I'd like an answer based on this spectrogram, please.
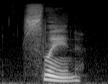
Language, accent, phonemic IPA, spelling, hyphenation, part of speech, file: English, US, /sleɪ̯n/, slain, slain, verb / noun, En-us-slain.ogg
- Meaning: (verb) past participle of slay; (noun) Those who have been killed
